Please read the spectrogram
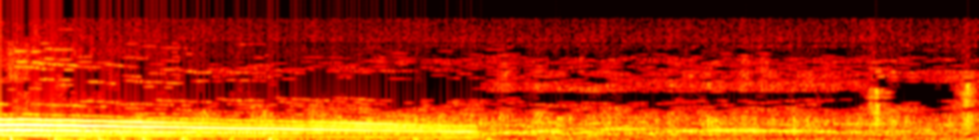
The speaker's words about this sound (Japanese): もう一度大きな拍手を。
